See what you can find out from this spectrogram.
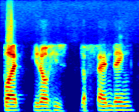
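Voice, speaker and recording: A man's voice: medium pitch, completely flat delivery, unhurried, no room sound. A man giving casual, emphatic sports analysis as a play-by-play announcer guesting on a podcast, repeating phrases for stress. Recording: thin, narrow phone-like line.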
